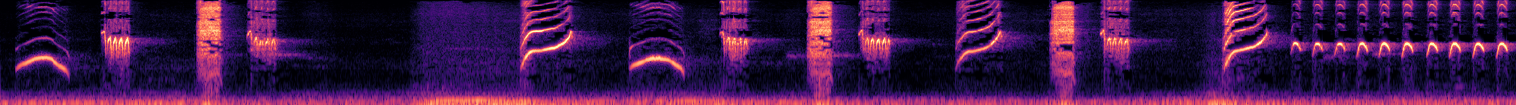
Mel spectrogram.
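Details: Lively ashy drongo song with sharp striking notes: harsh rasps, falling and rising whistled slurs in spaced bursts, ending in a quick run of high repeated chips; soft low rumble underneath.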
